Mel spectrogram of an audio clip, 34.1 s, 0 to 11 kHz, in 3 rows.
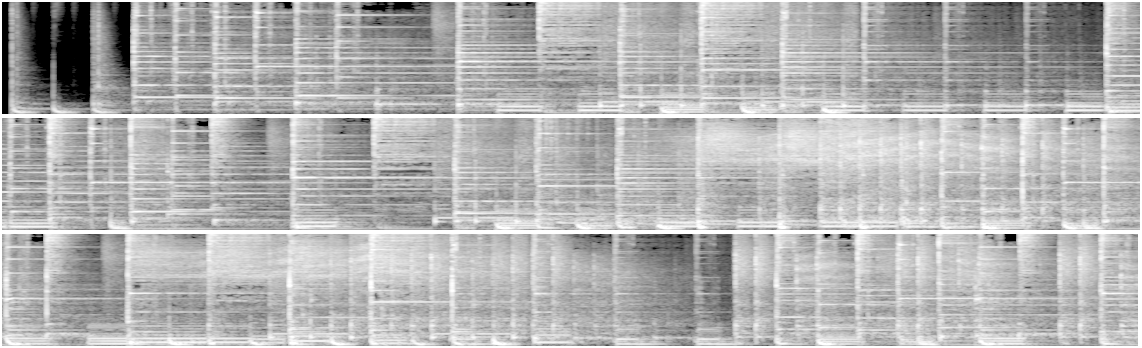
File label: Building center toy Piano; Wasteland Skirmish; MOVE 2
